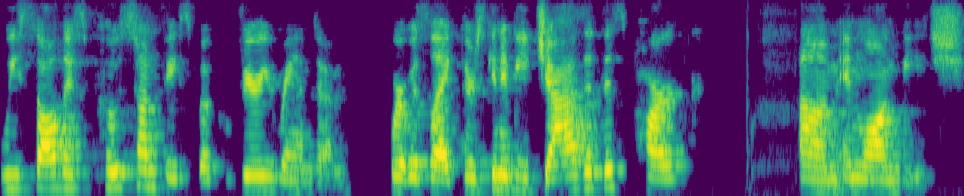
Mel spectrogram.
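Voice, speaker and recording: With a slight Texas accent, a woman speaks at a moderate pace in a medium pitch, her tone bright and sharp and her intonation fairly even. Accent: slight Texas twang. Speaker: singer. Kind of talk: casual chat.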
